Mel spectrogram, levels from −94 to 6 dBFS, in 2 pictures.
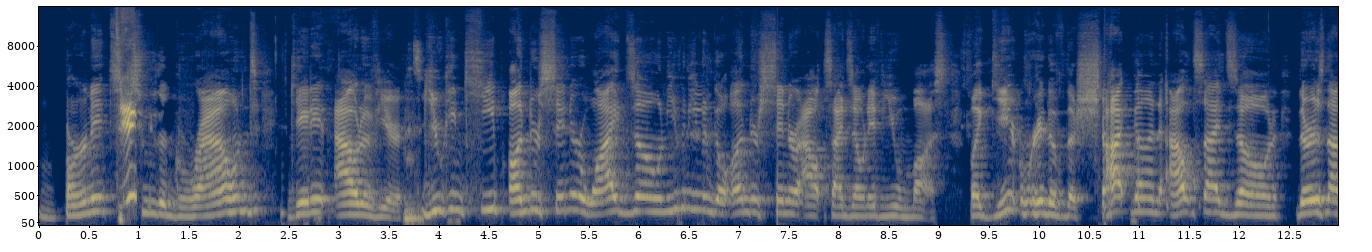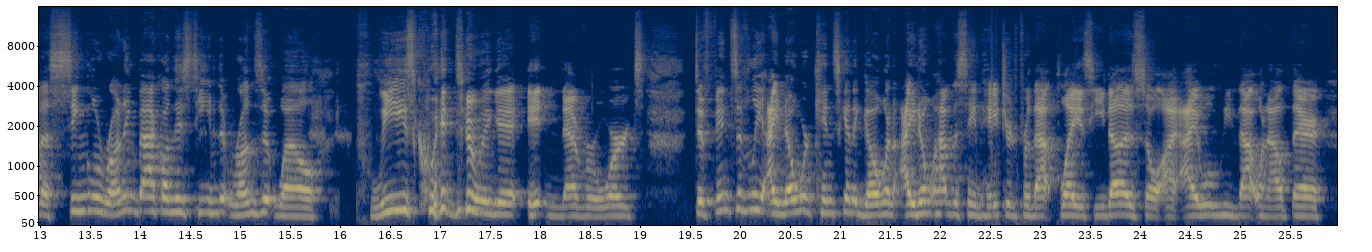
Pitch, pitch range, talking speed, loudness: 200 Hz, 165-235 Hz, 200 wpm, -25 LUFS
